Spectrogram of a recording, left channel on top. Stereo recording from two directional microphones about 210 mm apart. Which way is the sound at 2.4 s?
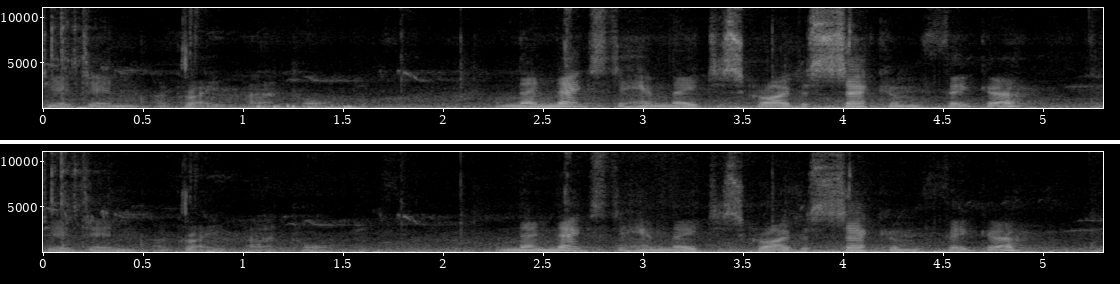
45° left (ahead or behind).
